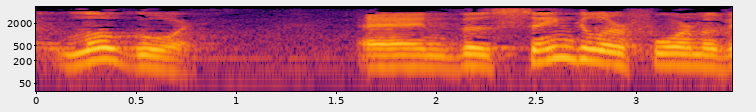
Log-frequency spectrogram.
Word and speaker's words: logoi: Now that Greek word words is logoi. We would spell it L-O-G-O-I with an O-I ending.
